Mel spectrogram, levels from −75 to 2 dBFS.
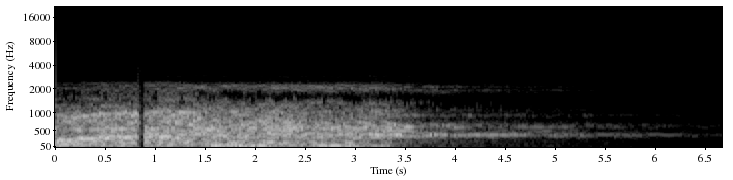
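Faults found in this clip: Burst of packet loss, 0.81 to 0.89 s. Symptom: about 60 ms where the preceding sound is stretched and fades out, then the audio resumes with roughly 60 ms skipped. Probable component: network jitter buffer / decoder concealment. Mechanism: consecutive packets lost or late, receiver extrapolates then attenuates. Spectrogram: smeared, decaying band before a hard discontinuity. Waveform: shrinking envelope, abrupt restart.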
